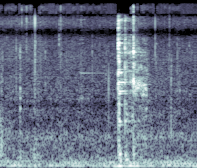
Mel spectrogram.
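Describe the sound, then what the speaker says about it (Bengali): Carrot sweets fry over low to medium heat in a pan, a quiet sizzle broken near the middle by a brief louder burst of spattering or stirring. "যখন ইনি মিষ্টি ভাজবেন একদম হাই হিটে জাল দেবেন না লো টু মিডিয়াম আছেই মিষ্টিটা ভেজে নেবেন"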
